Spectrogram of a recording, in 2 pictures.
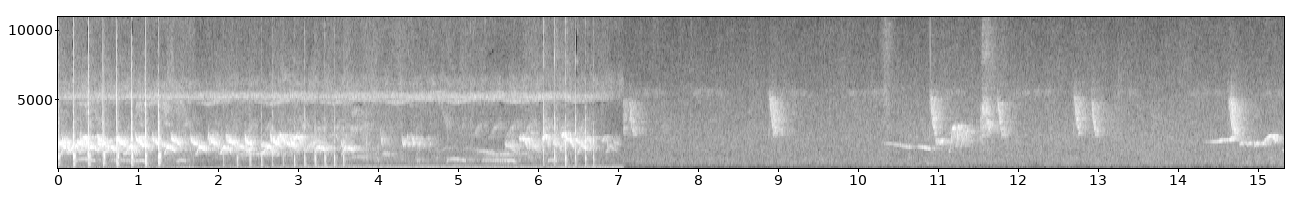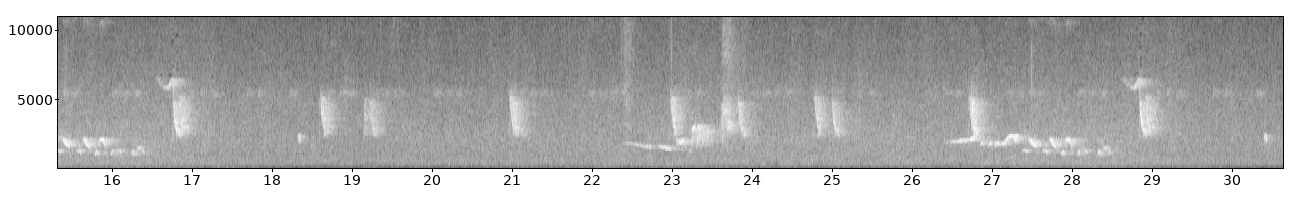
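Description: Birds chirping and singing. For the first seven seconds it is dense and loud, with a steady high-pitched buzz, and then it cuts off suddenly. After that one bird repeats short phrases of quick falling chirps and sharp high notes every few seconds against a quiet background.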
